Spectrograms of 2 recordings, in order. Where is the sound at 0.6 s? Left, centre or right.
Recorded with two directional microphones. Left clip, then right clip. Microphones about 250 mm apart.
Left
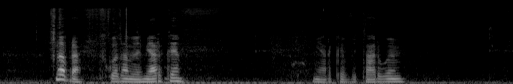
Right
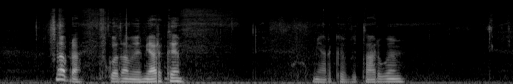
Centre.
